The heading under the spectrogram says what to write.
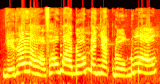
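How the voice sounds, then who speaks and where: A woman's voice: extremely high pitch, fast talker. A woman voicing a small, earnest animal child in a children's cartoon, inquisitive and childlike. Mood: concerned. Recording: slightly distant voice with music behind.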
